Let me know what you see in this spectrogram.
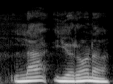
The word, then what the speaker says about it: La Llorona: Llorona. – Oh, La Llorona. – La Llorona.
